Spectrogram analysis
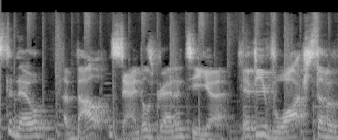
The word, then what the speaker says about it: Antigua: sandals grand antigua oh and yes it is pronounced antigua hi i'm madison from reliant destinations and my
